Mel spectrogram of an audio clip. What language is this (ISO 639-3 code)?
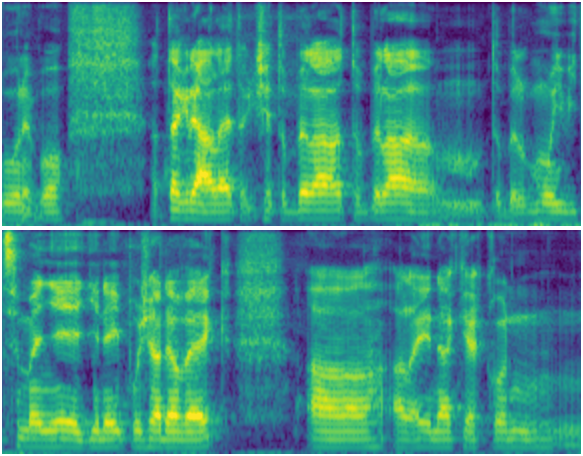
ces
